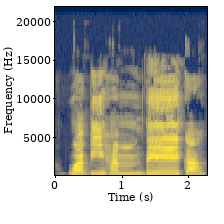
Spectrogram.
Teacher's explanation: دے کو لمبا نہیں کرنا، کاف کو لمبا نہیں کرنا، اور وا کو راؤنڈ اپنے لپس کرنے ہیں.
